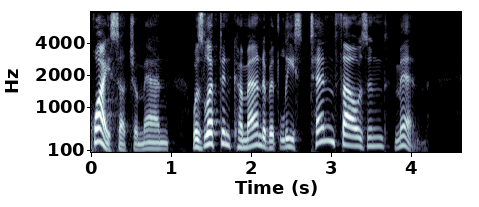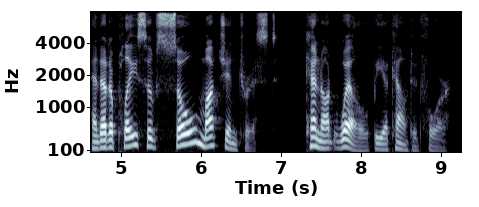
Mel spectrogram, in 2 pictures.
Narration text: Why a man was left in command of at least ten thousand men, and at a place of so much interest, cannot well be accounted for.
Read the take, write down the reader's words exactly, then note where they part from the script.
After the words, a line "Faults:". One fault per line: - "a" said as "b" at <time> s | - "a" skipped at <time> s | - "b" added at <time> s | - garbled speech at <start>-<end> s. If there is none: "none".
Why such a man was left in command of at least ten thousand men, and at a place of so much interest, cannot well be accounted for.
Faults:
- "such" added at 0.2 s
